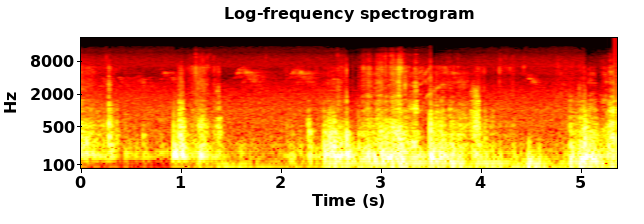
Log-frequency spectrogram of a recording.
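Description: Wind rumbling on the microphone, with scraping and slicing from a fillet knife cutting red drum meat off the skin on a plastic table.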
